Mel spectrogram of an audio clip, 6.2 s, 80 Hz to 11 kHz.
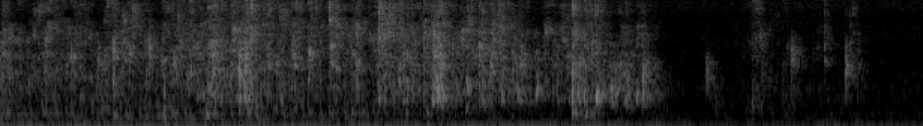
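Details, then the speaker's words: Kate Farms peptide 1.5 formula poured into a g-tube feeding bag: liquid pouring and splashing, then trickling to a stop, over a low room hum. "Open the cap to the top of your feeding bag, pour it in."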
